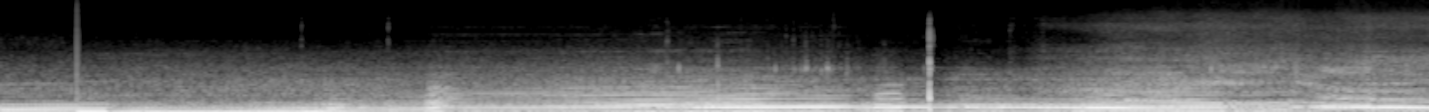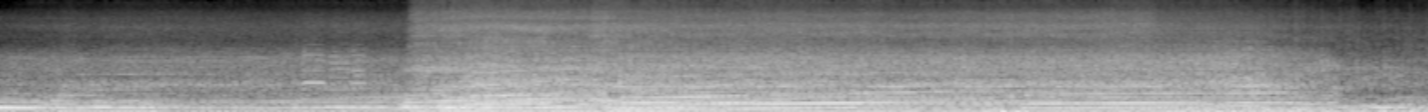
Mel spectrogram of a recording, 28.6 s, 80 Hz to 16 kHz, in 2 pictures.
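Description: Lexus IS F's 5.0-litre V8 with an aftermarket cat-back exhaust, driving and accelerating, its pitch climbing and falling several times through the gears. From about two-thirds of the way in, a loud hiss of wind and road noise runs under the engine.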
